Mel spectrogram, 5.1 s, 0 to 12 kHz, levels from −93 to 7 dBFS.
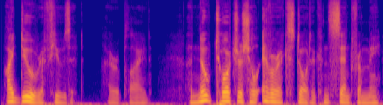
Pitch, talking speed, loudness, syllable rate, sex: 110 Hz, 190 wpm, -19 LUFS, 5.8 syllables/s, male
